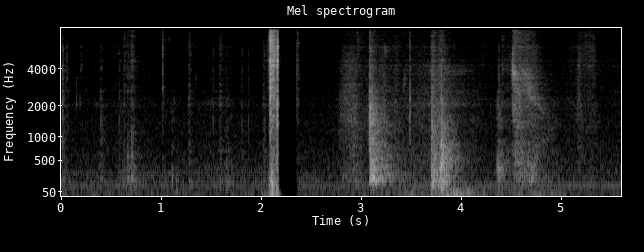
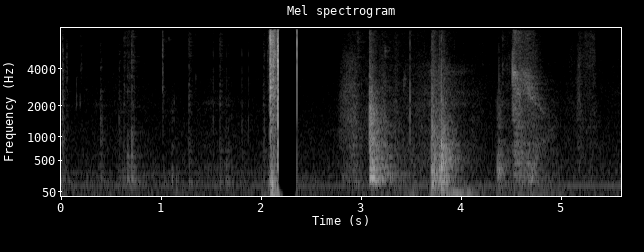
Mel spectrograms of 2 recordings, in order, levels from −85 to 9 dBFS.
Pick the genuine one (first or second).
second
